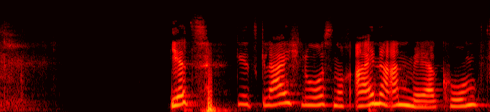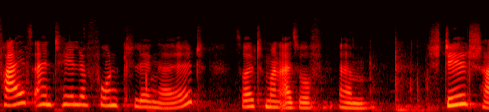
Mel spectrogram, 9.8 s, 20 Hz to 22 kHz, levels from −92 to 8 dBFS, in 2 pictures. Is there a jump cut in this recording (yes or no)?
no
